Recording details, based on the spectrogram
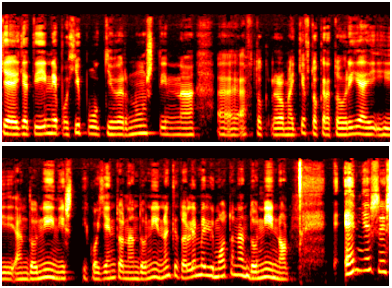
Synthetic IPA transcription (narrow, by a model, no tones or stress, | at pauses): ce̞ʝɐt̪iine̞ːpo̞çipucive̞ɾnunst̪in | ɐ̰ft̪oɾo̞mɐiciɐft̪o̞kɾɐt̪o̞ɾiɐiɐnd̪o̞ninisiːko̞ʝe̞niɐt̪o̞nɐnd̪o̞nino̞ɲce̞t̪o̞le̞melimo̞t̪o̞nɐnd̪o̞nino̞n | emɲɐses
